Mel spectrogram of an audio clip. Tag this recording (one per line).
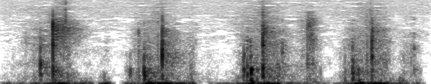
floor
foley
footsteps
shoes
steps
tile
tiles
walk
walking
